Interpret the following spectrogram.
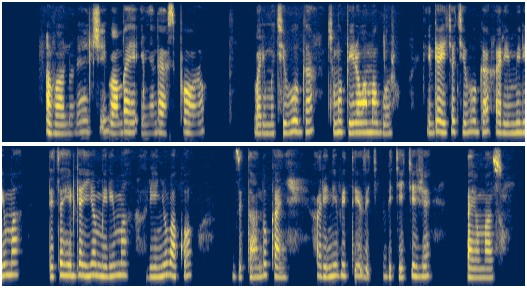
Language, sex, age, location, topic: Kinyarwanda, female, 18-24, Nyagatare, government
